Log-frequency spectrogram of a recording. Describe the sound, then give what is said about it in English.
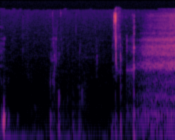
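Quiet mouth sounds of someone gulping a drink: a few soft wet clicks and swallows, then a breathy rush of air at the end. No one speaks. “Should we do both or just take a gulp for the fact that he's military?”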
